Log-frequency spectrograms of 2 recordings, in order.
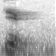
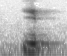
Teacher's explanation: In order to get this word out, you have to close your mouth to get the P sound, but you do not pronounce it. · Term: unpronounced P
